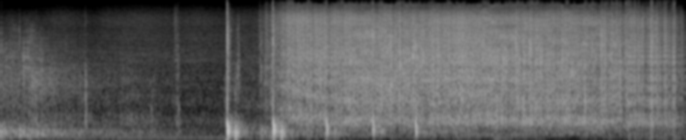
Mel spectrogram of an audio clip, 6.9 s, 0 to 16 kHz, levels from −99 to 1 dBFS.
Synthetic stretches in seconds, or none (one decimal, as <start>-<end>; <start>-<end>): 3.4-4.3; 4.8-6.3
